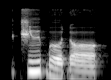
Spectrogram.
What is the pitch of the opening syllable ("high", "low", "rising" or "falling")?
high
